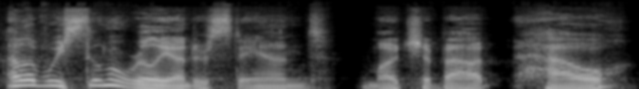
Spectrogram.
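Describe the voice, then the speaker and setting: A man's voice: lowish voice, very animated, moderate pace. A man co-hosting a casual review chat, talking as an enthusiastic fan. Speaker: podcast co-host reviewing TV episodes.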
